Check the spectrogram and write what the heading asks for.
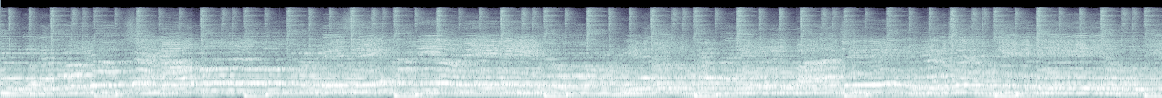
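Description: Small mixed church choir singing a Telugu Christian worship song into microphones, accompanied by an electronic keyboard with a steady beat and bass.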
